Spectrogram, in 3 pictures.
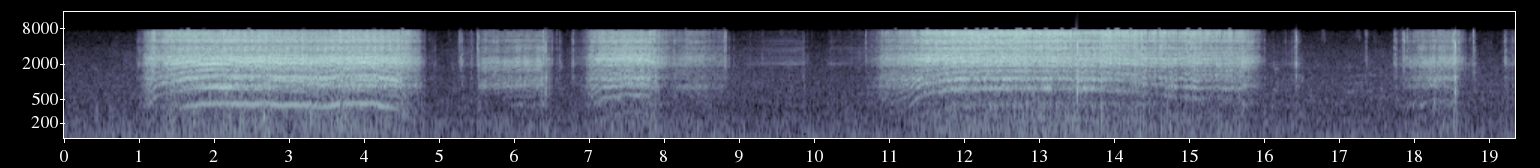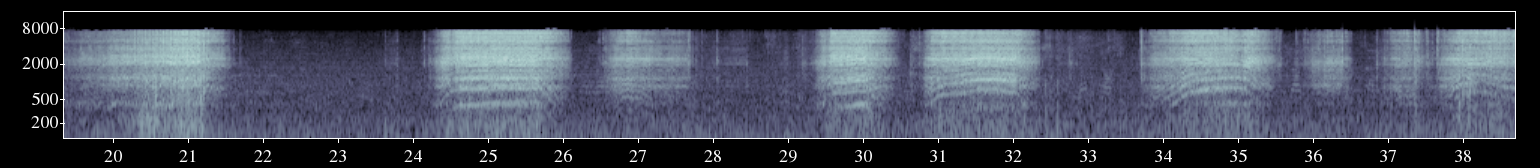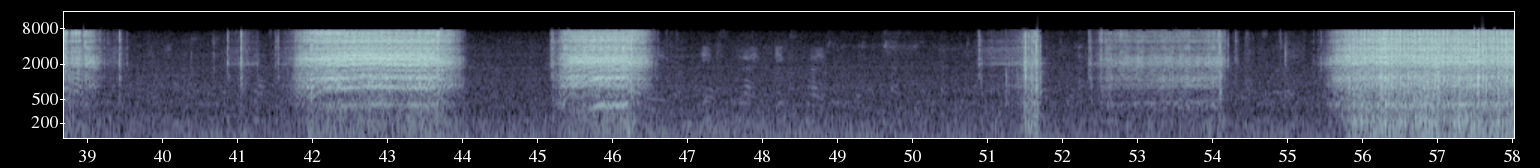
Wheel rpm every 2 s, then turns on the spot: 30, 100, 30, 40, 10, 40, 100, 70, 0, 20, 50, 0, 70, 20, 20, 50, 10, 50, 20, 40, 10, 70, 30, 10, 0, 0, 20, 10, 70.
20-22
